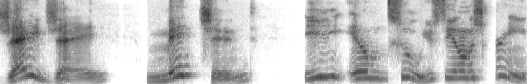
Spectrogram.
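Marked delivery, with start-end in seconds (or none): 0.0-4.2 very slow, deliberate, word-by-word delivery. Speaking to ladies and gentlemen about a study: very slow delivery. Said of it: "I'm going to say that very slowly for you".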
